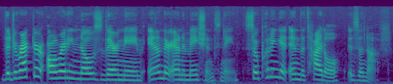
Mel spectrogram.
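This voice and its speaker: A woman's voice: a little high, animated, moderate pace, smooth, no echo. A woman narrating a scripted how-to tutorial in a careful, step-by-step way. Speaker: voice acting tutorial presenter. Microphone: USB karaoke microphone.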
